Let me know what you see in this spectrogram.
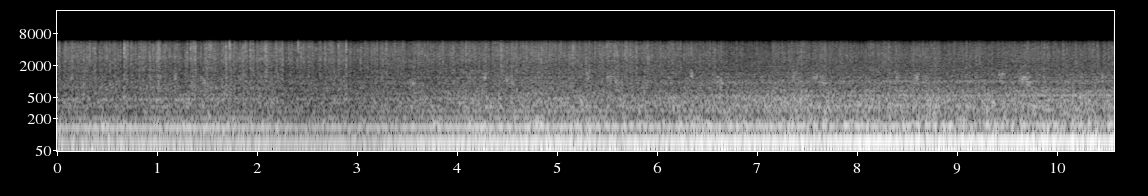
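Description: Car engine droning steadily at cruise, heard from inside the cabin on a rain-soaked road, with the hiss of rain and tyre spray over it; it gradually gets louder.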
